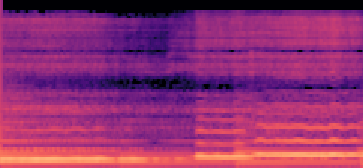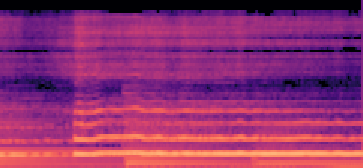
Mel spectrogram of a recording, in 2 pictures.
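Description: Wordless female humming in long held notes with a slight waver, over a sustained low chordal drone. The voice steps up to a higher note about two seconds in and again just past halfway.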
